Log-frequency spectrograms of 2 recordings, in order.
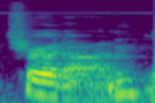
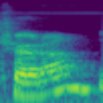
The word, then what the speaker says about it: Troodon: So how do you say it? – Troodon. – It's just Troodon? – Yeah, it's really easy.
